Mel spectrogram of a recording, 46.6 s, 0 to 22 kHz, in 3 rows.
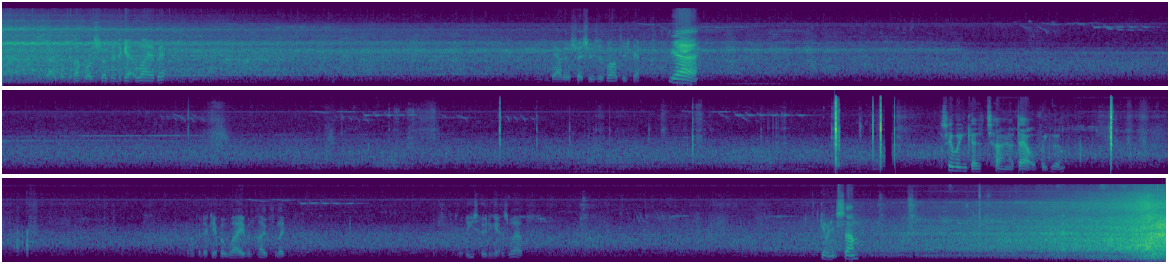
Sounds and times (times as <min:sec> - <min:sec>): Train: 0:00.0 - 0:13.0, 0:14.4 - 0:18.2, 0:42.3 - 0:46.6.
